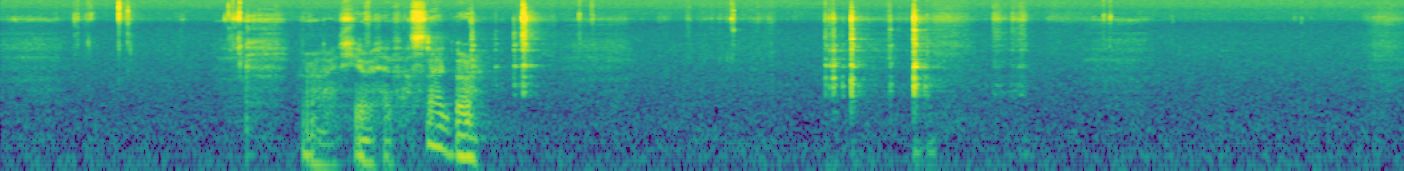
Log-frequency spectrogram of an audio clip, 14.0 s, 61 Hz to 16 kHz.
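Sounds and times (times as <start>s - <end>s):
small metal lock parts clicking: 4.7s - 5.4s.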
